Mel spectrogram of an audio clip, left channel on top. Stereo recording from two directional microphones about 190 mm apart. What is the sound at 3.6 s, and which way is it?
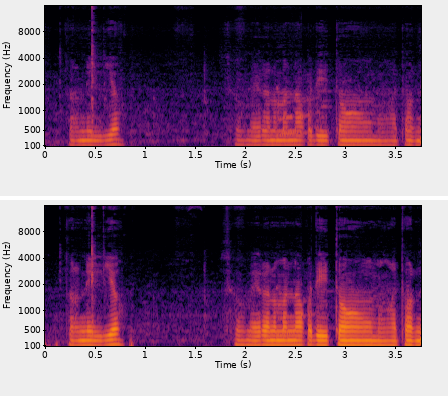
Speech, 60° right (ahead or behind).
